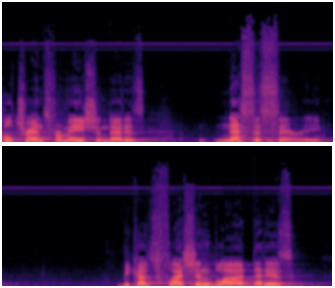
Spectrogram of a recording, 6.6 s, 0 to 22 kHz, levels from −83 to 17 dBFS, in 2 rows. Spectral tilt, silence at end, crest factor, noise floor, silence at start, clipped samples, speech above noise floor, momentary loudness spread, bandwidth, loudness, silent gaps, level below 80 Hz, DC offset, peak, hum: -5 dB/octave; 0.3 s; 20 dB; -59 dBFS; 0 s; under 0.1%; 39 dB; 13 LU; 19 kHz; -20 LUFS; none; -56 dBFS; under 0.1%; -2 dBFS; none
